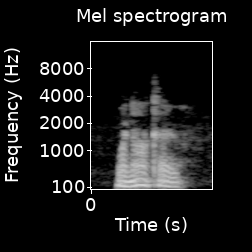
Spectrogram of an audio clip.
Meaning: A South American ruminant (Lama guanicoe), closely related to the other lamoids, the alpaca, llama, and vicuña in the family Camelidae
- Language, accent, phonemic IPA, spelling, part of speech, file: English, Southern England, /ɡwəˈnɑːkəʊ/, guanaco, noun, LL-Q1860 (eng)-guanaco.wav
